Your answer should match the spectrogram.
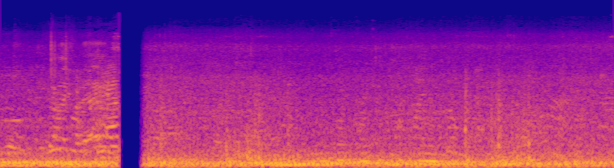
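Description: Voices chatting for about a second, then an abrupt cut to a steady low rumble of street traffic with faint voices in the background.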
